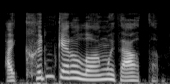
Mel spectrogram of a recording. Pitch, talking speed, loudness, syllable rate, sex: 240 Hz, 210 wpm, -16 LUFS, 5.1 syllables/s, female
